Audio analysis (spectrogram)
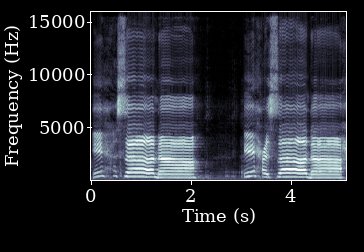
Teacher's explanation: ہا کو حلق سے یعنی گلے سے نکالنا ہے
